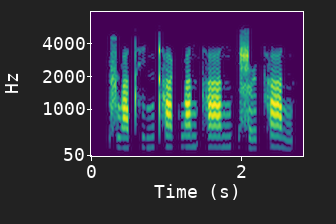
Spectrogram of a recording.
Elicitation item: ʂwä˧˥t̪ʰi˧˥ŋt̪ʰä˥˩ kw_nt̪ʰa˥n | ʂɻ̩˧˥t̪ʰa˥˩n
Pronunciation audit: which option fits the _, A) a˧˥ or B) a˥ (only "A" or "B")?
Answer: B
